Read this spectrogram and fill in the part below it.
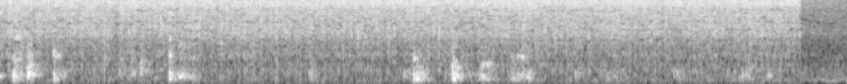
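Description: Sliced okra and onions fry in a pan with a loud, steady sizzle and hiss, while a ladle stirs them in intermittent scraping clatters until the sound drops away at the end.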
